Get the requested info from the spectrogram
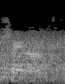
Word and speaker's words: Shana: And I'm Shana. – How do you spell it? – S-H-A-N-A. – Say it again. – S-H-A-N-A.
